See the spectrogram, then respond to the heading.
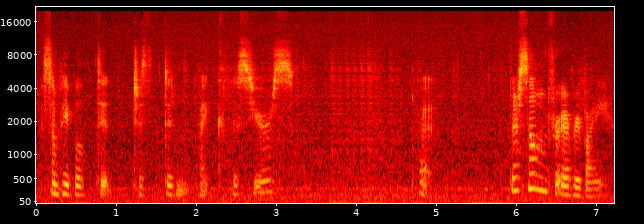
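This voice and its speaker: A woman chatting casually and calmly in her cross-stitch vlog at home, soft-spoken and unhurried. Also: lowish voice, slight background noise, low-quality recording. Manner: calm, slow and soft-spoken. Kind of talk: casual chat.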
